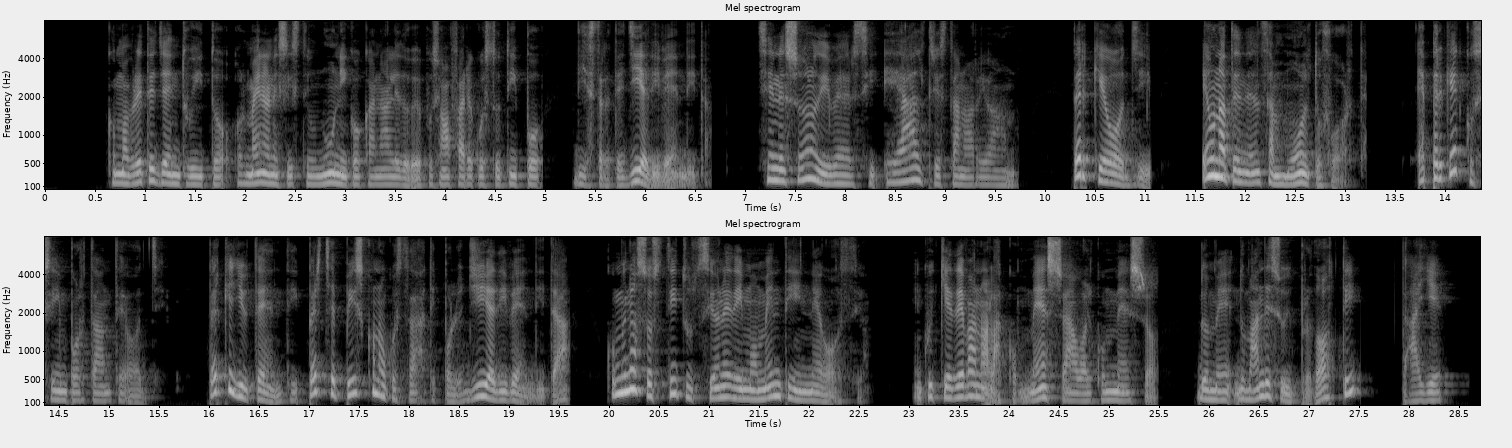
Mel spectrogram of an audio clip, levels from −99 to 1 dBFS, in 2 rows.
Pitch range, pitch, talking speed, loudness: 140-200 Hz, 155 Hz, 140 wpm, -39 LUFS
